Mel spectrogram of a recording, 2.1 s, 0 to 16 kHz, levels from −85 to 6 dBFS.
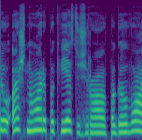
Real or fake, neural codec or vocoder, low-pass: fake; vocoder, 44.1 kHz, 128 mel bands every 256 samples, BigVGAN v2; 14.4 kHz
